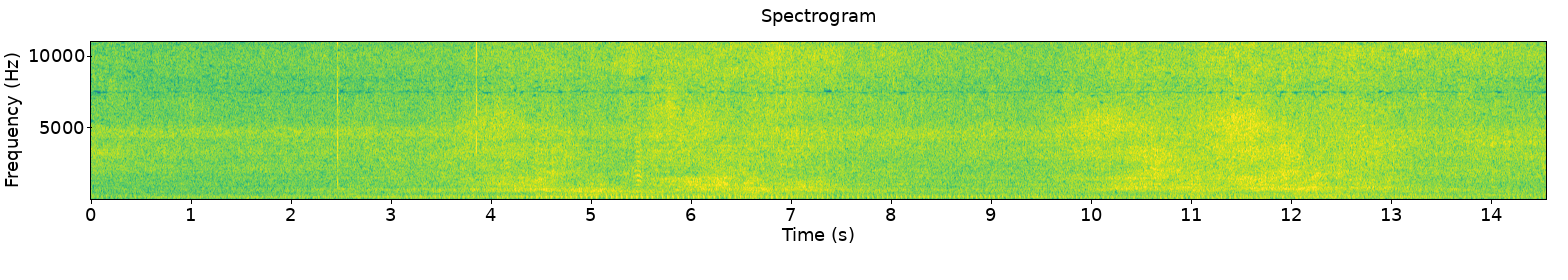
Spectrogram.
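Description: Motor traffic passing, its engine and road noise rising and falling twice, most loudly around the middle and again near the end, over a steady low hum.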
